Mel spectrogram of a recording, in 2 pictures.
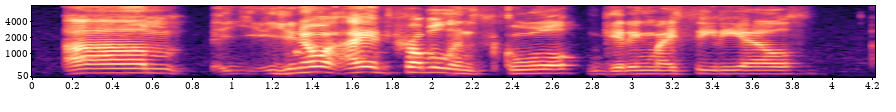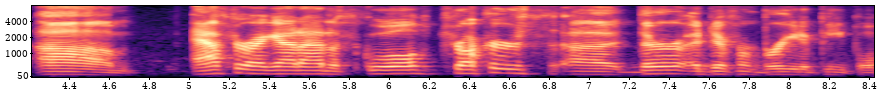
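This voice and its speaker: A man's loud, bright, sharp voice, fairly high-pitched, with lively intonation at a moderate pace. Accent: American. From Ohio, Toledo. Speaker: truck driver. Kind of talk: casual chat.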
